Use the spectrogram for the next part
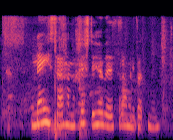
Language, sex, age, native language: Icelandic, female, 12, Icelandic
